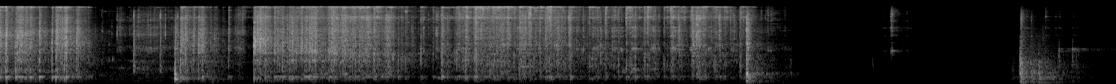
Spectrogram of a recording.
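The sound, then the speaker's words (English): A long, dense cascade of coins pours and clatters into a savings jar for several seconds, then stops; a couple of isolated clinks follow after a short silence. No voices. “He's going to need a bigger jar if you've been to Disney.”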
